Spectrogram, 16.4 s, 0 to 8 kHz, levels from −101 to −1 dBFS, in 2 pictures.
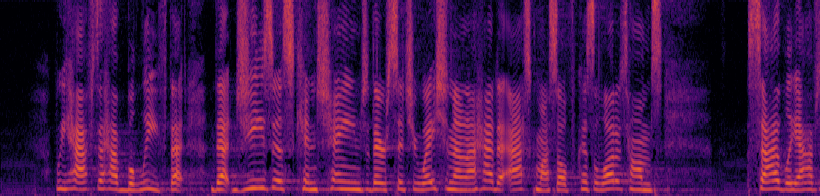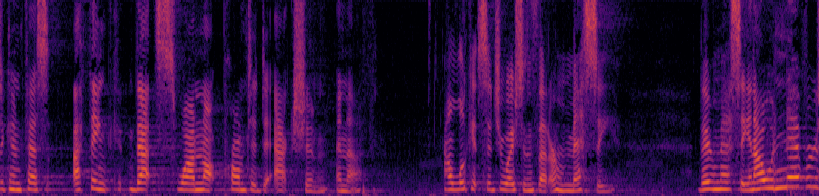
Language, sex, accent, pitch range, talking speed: English, female, American, 255-300 Hz, 185 wpm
